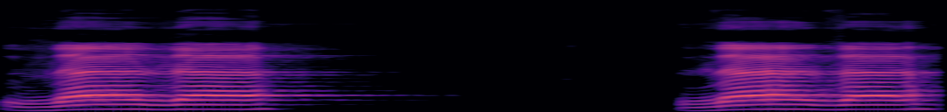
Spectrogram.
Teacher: dza panjang dua harakat ukurannya adalah seperti tangan kita menggenggam kemudian melepaskannya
